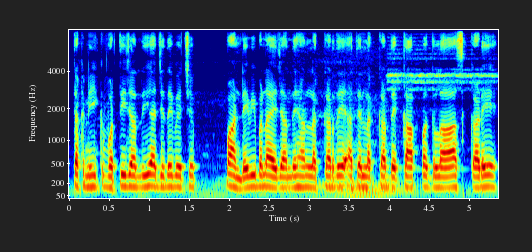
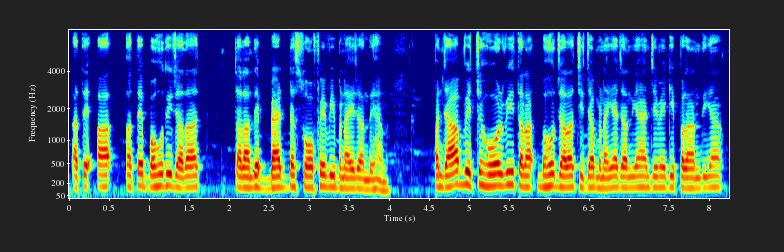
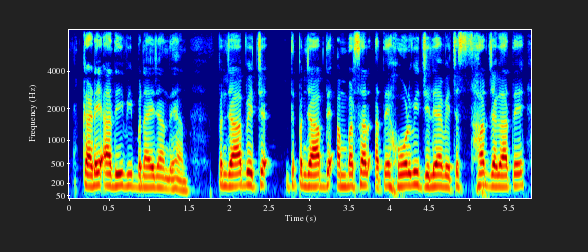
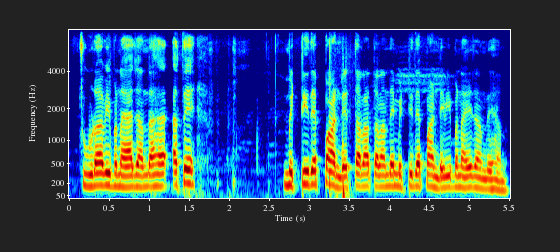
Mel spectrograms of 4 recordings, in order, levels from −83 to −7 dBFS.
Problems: none marked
